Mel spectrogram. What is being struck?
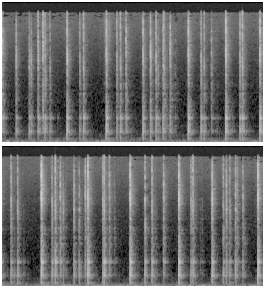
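Wooden tabletop.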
